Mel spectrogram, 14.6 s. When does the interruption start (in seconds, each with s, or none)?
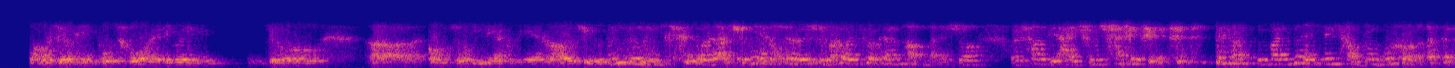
6.0 s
